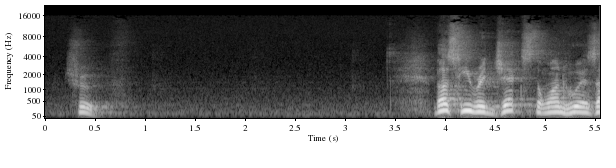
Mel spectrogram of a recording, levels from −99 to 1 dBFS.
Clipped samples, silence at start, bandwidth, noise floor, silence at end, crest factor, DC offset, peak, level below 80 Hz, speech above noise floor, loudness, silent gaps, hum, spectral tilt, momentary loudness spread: under 0.1%; 0.35 s; 12.5 kHz; -60 dBFS; 0 s; 18 dB; under 0.1%; -4 dBFS; -64 dBFS; 43 dB; -19 LUFS; none; none; -7.5 dB/octave; 11 LU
